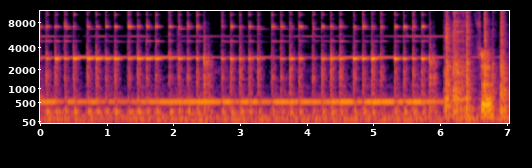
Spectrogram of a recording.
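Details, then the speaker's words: Restored Joker Poker pinball, glass off so chimes are loud: crisp bell strikes in a quick, steady run, about one and a half per second, stopping cleanly during max bonus count; chimes working properly. "got a max bonus that's what that sounds like"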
